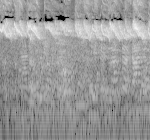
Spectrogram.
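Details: A 'bổi' white-eye pushed to sing rapidly ('mau líu') gives a run of thin, high, quickly repeated sliding chirps. Brief louder bursts stand out amid the steady stream.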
